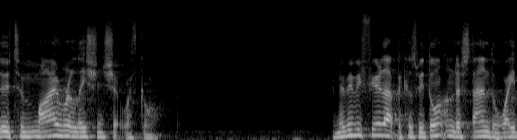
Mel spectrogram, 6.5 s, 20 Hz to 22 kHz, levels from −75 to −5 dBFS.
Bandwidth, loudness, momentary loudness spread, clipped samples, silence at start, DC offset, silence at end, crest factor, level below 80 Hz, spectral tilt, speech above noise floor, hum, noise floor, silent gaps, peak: 14 kHz; -31 LUFS; 10 LU; under 0.1%; 0 s; under 0.1%; 0 s; 18 dB; -52 dBFS; -6 dB/octave; 34 dB; none; -64 dBFS; none; -14 dBFS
